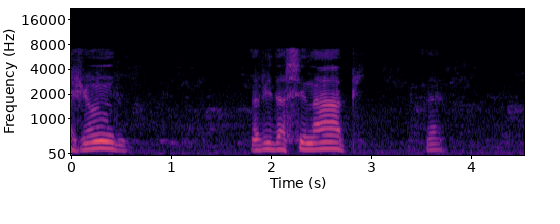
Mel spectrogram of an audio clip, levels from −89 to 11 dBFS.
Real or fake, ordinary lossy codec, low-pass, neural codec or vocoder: fake; none; 7.2 kHz; vocoder, 22.05 kHz, 80 mel bands, Vocos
